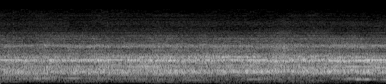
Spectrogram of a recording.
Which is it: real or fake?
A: fake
